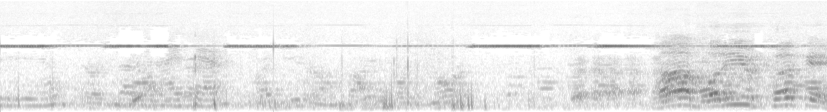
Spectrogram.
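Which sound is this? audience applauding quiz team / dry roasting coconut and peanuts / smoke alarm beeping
smoke alarm beeping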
